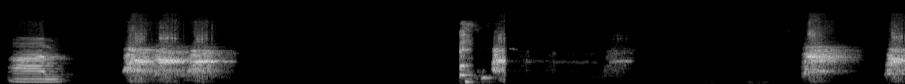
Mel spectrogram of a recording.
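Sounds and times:
schnoodle dogs barking: 1.2s - 2.4s, 4.9s - 5.4s, 6.0s - 6.4s, 8.0s - 9.0s.

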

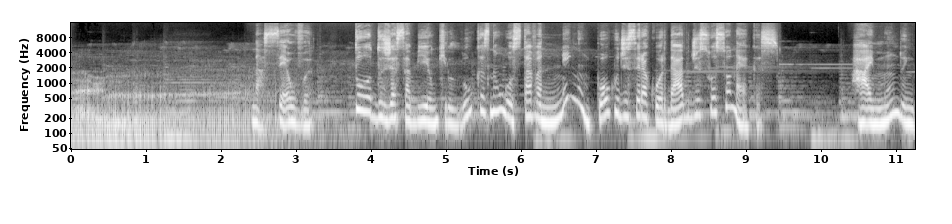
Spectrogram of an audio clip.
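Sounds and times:
lion roaring: 0.0s - 2.9s
speech: 2.4s - 9.8s, 10.4s - 11.2s.

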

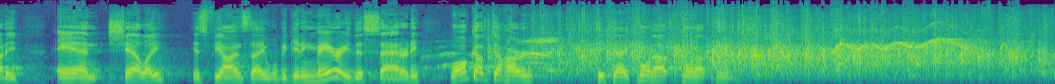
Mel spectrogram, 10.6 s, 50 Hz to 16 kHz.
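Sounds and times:
speech: 0.0s - 7.6s
audience clapping and applauding: 4.7s - 10.5s.

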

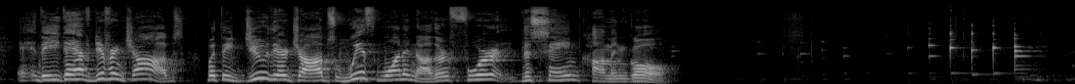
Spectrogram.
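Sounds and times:
speech: 0.2s - 6.8s
cell phone ringtone with bright electronic melody: 7.6s - 10.7s.

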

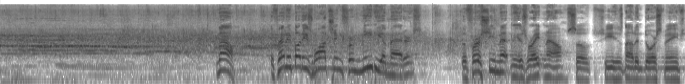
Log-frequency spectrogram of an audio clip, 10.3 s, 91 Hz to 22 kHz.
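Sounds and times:
people cheering: 0.0s - 8.0s
crowd at a church gathering clapping: 0.0s - 8.2s
speech: 3.2s - 10.2s.

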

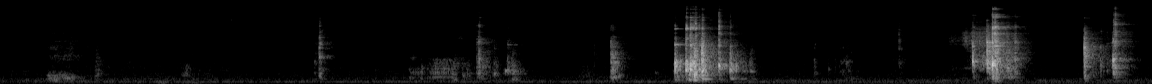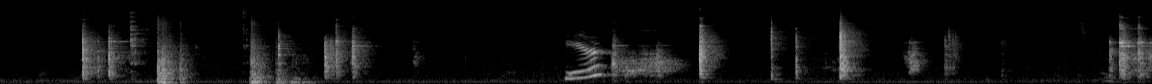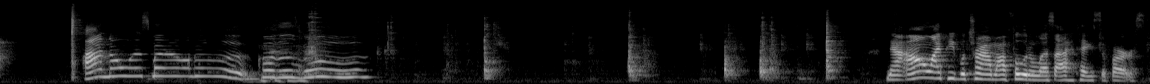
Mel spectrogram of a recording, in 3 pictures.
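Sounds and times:
low steady hum: 0.0s - 34.5s
dishes and cutlery clinking as they're grabbed: 4.7s - 5.3s, 6.1s - 7.6s, 9.6s - 11.4s, 12.4s - 14.2s, 22.6s - 23.2s, 25.8s - 31.6s
speech: 25.4s - 26.6s, 32.0s - 34.5s.

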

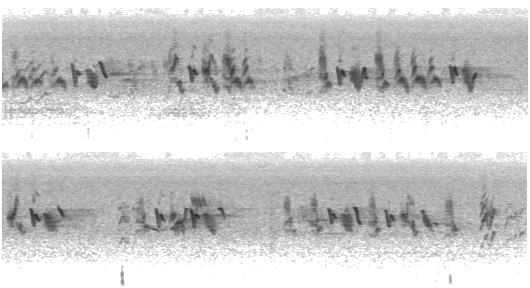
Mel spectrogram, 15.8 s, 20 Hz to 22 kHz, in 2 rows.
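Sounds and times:
mountain wheatear song in the Namib Desert: 0.0s - 7.4s, 8.0s - 11.4s, 12.1s - 15.7s.

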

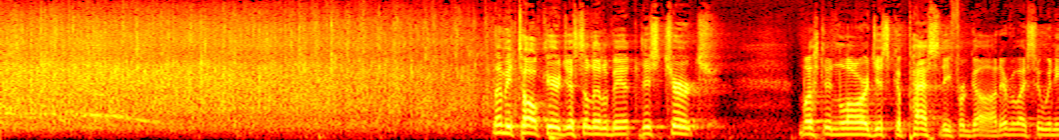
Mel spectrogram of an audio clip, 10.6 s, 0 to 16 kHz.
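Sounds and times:
large group applauding: 0.0s - 5.5s
speech: 4.9s - 7.2s, 8.0s - 10.5s.

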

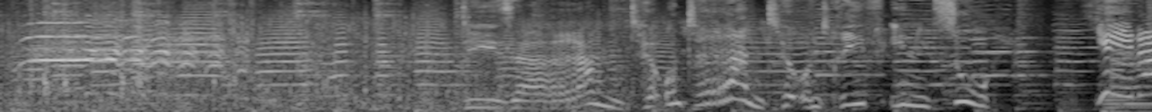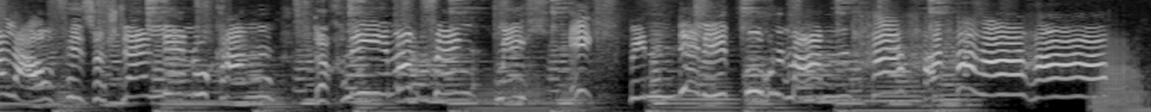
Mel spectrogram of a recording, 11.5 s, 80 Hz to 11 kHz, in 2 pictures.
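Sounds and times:
horse whinny: 0.0s - 1.2s
pony hooves galloping: 0.0s - 8.7s
speech: 2.4s - 11.5s
laughter: 9.7s - 11.3s.

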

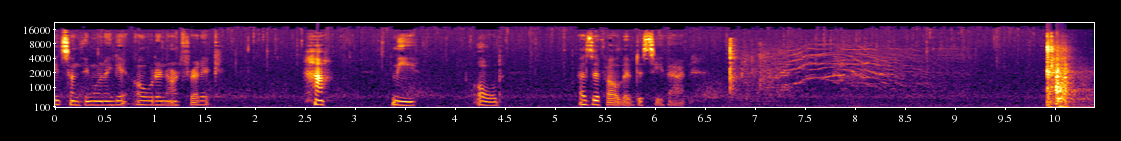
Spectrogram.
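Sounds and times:
speech: 0.0s - 1.8s, 2.5s - 2.8s, 3.4s - 4.6s, 5.2s - 6.5s
apartment door slamming shut: 6.8s - 9.0s.

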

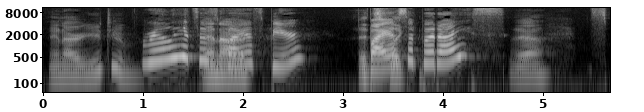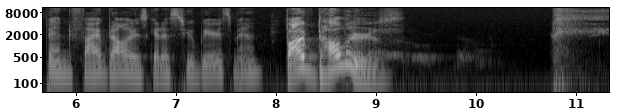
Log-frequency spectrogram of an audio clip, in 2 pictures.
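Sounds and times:
speech: 0.0s - 9.3s
background hum: 0.0s - 11.3s
dog barking: 9.0s - 10.3s.

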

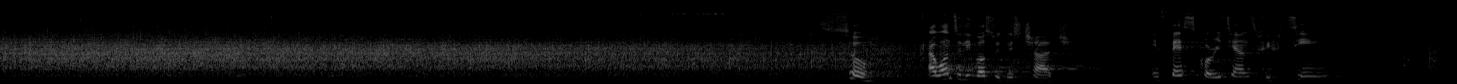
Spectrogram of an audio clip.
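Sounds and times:
audience applauding in a large room: 0.0s - 8.8s
speech: 8.5s - 10.8s, 11.5s - 13.4s.

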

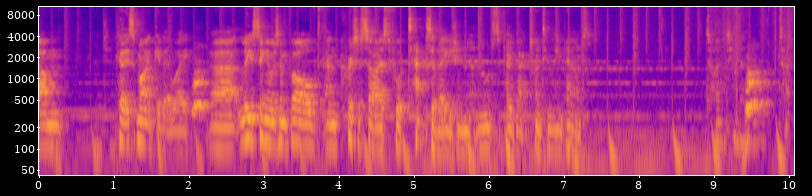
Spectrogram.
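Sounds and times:
speech: 0.0s - 0.4s, 1.0s - 7.6s, 9.0s - 10.0s
dog yipping: 2.0s - 2.3s, 9.4s - 9.8s
dog barking: 2.0s - 2.4s, 9.4s - 9.8s.

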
